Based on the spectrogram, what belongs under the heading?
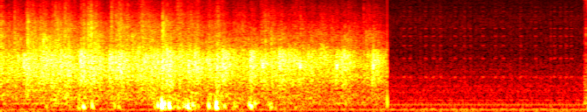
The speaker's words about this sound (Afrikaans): Geef hom 'n lekker hande klap toe.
